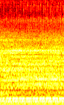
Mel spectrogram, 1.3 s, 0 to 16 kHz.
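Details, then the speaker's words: VW Mk6 Jetta 2.5L five-cylinder, fresh engine and 02Q six-speed swap, first start just after adding oil: thin steady high squeal over an even idle; belt or pulley squeaking, owner suspects the lip pulley, not confirmed. "There's definitely a belt or pulley squeaking in there some more."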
